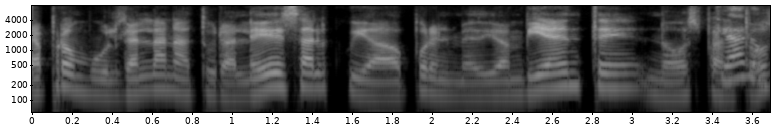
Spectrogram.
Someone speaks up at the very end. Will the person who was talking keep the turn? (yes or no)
no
